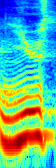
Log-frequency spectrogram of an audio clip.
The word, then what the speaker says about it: used: long time to get used to it. Okay? So here, it took me a long time to get used. Et prononcez le D, to get used.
